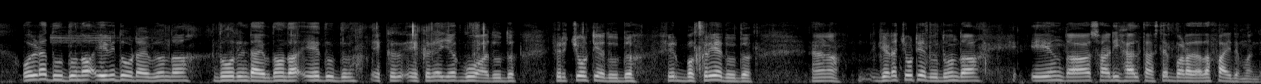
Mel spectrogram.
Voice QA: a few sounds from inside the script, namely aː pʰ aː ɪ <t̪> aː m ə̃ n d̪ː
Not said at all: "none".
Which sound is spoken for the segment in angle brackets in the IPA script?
d̪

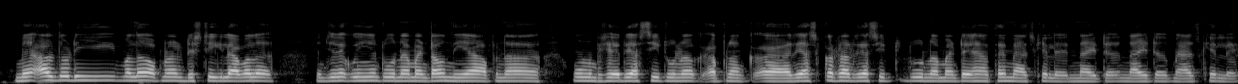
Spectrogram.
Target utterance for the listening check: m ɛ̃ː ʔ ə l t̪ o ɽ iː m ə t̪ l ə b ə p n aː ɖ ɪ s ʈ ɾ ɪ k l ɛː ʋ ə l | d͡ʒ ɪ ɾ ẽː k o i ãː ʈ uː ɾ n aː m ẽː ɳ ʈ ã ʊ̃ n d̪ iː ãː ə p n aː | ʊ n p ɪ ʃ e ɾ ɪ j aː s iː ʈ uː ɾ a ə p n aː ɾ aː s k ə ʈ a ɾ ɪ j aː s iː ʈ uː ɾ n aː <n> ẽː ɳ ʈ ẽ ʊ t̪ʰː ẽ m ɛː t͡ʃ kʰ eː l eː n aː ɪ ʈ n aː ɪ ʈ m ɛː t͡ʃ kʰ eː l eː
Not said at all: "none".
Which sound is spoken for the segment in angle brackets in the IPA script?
m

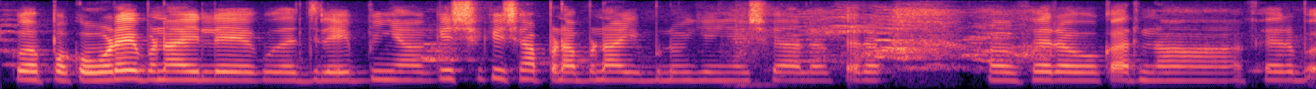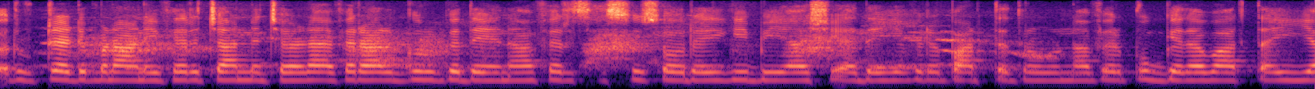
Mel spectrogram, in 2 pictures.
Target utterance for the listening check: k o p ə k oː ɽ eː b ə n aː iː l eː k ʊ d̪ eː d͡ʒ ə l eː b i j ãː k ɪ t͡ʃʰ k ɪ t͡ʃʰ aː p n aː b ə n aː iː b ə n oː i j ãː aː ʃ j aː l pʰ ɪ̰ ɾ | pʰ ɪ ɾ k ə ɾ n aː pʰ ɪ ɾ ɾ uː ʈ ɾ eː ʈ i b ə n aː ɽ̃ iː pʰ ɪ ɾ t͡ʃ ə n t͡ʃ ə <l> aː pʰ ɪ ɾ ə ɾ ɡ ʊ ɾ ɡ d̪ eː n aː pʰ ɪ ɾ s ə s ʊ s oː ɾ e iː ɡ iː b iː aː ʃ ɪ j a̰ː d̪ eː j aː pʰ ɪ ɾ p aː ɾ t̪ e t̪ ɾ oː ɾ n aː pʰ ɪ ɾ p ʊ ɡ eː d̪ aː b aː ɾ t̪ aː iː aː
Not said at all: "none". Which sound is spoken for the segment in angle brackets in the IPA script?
ɽ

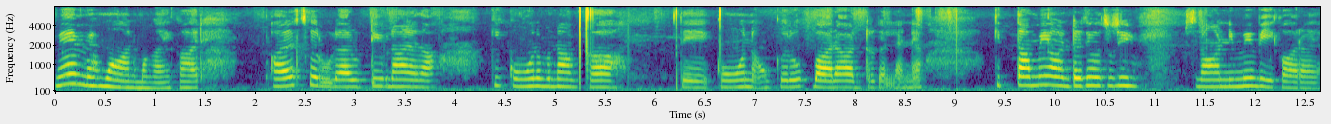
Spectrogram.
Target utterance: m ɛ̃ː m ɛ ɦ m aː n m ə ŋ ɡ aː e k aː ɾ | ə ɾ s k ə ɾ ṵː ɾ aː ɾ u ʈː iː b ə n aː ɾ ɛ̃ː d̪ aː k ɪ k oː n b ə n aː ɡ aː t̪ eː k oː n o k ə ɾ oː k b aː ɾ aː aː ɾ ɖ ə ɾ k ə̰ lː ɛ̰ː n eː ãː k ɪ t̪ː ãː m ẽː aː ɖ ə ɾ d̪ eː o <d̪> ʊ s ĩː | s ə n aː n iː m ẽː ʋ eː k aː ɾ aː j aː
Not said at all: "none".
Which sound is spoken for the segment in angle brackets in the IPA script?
t̪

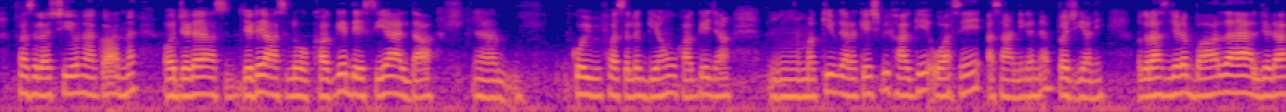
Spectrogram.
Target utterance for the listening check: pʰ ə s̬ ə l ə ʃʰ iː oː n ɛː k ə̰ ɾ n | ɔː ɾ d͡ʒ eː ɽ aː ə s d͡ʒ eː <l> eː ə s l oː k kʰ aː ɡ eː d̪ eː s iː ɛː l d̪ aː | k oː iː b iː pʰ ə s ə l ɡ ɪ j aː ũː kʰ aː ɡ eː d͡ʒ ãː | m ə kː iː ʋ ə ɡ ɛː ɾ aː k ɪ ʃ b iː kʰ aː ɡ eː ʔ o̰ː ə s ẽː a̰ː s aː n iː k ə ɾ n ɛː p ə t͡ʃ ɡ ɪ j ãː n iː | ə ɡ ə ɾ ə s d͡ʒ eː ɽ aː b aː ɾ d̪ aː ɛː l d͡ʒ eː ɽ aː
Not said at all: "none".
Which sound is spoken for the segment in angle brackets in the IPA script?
ɽ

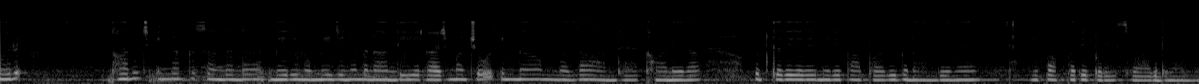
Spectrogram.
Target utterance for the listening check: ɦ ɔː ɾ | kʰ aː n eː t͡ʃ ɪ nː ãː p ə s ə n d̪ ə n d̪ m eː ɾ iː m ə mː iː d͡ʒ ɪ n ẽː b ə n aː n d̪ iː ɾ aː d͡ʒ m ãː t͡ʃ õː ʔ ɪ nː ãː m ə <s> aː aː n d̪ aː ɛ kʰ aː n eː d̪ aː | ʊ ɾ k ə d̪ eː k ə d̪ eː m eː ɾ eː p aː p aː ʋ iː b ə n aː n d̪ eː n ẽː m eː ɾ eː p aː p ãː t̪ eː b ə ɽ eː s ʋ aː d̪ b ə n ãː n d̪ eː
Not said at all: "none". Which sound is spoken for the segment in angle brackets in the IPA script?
z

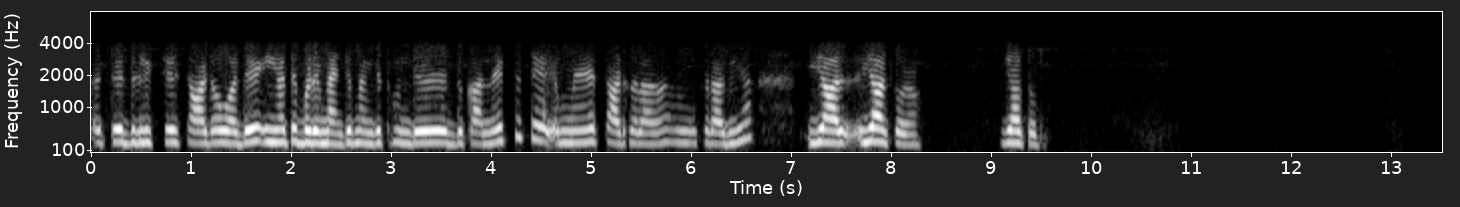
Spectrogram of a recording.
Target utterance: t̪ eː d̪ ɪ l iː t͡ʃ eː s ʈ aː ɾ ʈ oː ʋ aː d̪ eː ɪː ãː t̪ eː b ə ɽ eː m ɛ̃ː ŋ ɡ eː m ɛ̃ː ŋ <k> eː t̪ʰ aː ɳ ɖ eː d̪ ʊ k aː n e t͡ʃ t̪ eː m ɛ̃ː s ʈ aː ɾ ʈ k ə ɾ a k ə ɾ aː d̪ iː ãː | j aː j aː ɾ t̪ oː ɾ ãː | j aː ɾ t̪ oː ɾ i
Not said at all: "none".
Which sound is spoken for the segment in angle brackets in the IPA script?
ɡ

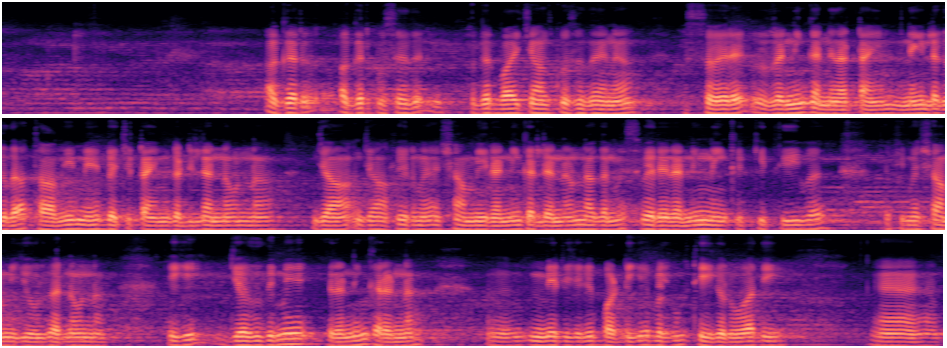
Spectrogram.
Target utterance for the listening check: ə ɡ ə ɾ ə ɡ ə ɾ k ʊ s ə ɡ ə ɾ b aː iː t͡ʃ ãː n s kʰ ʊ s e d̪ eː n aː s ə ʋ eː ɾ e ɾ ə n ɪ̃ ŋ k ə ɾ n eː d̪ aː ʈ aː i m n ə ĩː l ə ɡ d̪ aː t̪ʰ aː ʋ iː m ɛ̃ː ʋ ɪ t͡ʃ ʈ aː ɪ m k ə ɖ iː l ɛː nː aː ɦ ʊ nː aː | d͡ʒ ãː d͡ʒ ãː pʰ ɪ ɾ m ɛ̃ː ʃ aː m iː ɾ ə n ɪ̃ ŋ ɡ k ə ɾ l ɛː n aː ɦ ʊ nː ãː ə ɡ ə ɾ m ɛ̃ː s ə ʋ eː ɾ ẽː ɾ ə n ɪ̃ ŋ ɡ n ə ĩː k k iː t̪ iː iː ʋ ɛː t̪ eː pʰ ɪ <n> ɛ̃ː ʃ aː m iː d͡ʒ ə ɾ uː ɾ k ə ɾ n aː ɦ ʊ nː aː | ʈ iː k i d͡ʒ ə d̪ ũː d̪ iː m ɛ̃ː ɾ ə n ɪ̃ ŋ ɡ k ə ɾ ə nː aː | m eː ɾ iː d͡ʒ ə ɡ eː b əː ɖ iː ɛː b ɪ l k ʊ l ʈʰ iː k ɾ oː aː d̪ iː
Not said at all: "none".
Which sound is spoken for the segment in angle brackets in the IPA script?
m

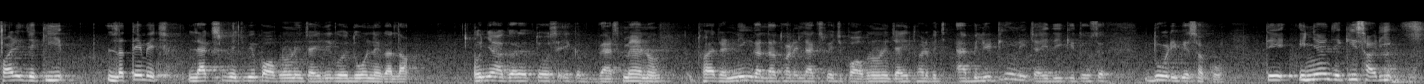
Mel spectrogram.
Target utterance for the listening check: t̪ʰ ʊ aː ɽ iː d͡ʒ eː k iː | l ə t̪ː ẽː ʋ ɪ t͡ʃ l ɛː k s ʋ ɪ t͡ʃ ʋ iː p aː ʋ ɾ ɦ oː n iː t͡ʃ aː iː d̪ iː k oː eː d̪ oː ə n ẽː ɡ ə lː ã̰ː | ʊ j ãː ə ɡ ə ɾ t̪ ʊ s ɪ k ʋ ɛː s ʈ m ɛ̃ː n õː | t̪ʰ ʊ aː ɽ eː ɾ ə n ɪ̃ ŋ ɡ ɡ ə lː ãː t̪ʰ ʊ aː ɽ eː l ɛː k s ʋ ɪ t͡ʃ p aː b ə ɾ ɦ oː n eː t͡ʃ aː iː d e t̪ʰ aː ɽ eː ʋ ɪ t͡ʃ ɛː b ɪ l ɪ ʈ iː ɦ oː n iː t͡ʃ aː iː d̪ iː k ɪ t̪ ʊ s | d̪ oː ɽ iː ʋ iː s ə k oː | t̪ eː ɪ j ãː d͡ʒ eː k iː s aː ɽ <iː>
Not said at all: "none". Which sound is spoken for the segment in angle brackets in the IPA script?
iː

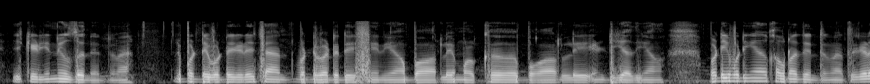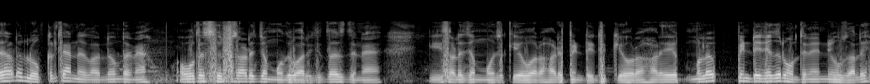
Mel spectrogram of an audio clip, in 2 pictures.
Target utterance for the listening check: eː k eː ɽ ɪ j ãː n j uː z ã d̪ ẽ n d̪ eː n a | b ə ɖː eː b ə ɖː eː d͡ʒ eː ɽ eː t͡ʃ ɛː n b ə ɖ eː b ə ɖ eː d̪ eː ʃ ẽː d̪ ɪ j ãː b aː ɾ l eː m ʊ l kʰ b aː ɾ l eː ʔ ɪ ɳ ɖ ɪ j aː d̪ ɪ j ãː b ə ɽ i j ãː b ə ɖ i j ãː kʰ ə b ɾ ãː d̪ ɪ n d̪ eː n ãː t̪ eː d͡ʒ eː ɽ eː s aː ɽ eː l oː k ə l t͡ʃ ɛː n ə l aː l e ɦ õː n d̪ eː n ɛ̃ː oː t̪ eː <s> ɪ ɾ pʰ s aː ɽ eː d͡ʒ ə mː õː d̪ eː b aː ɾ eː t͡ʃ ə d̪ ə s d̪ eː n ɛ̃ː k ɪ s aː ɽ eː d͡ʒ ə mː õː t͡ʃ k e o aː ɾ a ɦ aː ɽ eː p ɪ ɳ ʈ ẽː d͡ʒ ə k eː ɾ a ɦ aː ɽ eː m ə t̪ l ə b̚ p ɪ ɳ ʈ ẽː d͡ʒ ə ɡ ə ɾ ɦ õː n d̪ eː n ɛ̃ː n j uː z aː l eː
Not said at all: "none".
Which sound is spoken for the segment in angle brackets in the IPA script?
s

